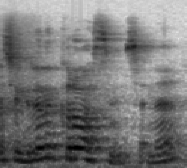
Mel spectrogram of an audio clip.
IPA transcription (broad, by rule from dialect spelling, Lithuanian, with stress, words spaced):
oː ˈt͡ʃʲɪ ˈɡrʲiːnɜ ˈkroːsənʲsʲ ɐˈnʲɛ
